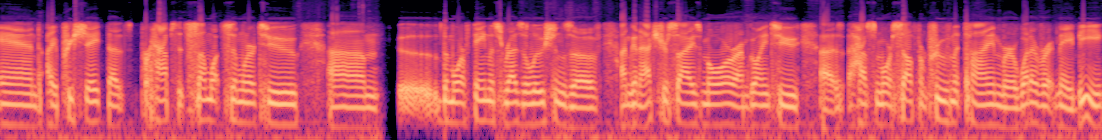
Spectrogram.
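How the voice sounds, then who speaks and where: A man talks at medium pitch and a moderate pace. His intonation is monotone and flat, his loudness very even. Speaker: accountant guest. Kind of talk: radio interview. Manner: hesitant, wordy, formal.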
